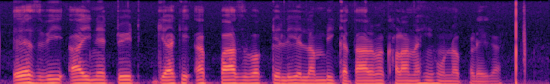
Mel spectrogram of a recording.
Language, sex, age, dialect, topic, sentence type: Hindi, male, 18-24, Awadhi Bundeli, banking, statement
